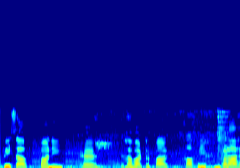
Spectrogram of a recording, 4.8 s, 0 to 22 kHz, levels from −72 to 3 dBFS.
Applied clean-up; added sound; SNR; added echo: none; none; none; none.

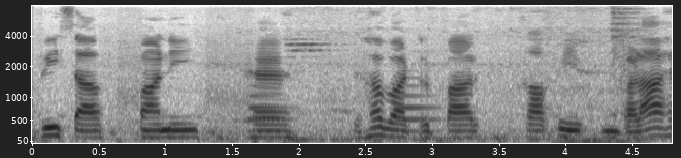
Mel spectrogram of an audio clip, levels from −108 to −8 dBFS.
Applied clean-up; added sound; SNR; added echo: none; Brass instrument; 13 dB; none.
